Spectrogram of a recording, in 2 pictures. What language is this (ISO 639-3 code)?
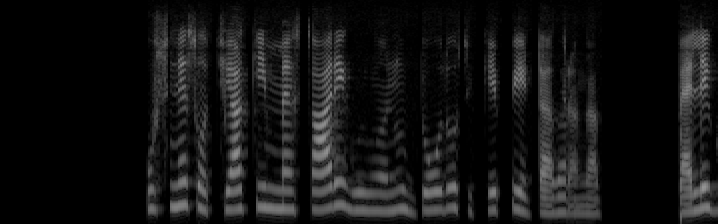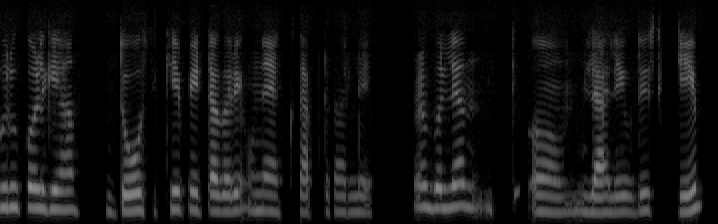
pan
